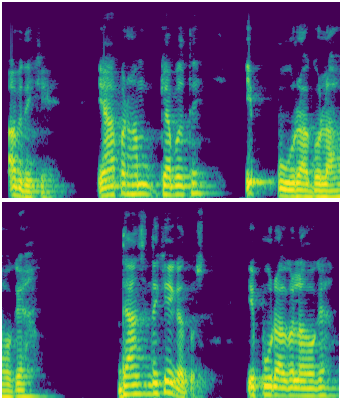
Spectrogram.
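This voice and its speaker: A man's voice: medium pitch, normal speed, darkish tone. A man teaching an exam coaching lecture, who repeats key points and asks and answers his own questions. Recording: dull lo-fi sound.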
